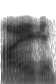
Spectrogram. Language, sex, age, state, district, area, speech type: Hindi, male, 45-60, Uttar Pradesh, Ghazipur, rural, conversation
